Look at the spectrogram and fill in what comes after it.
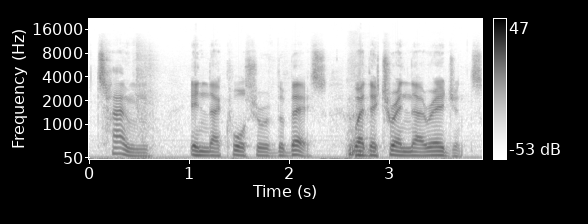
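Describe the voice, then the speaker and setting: The recording is very clean, with a silent background. A man with an English accent speaks at a moderate pace and a medium pitch. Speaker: professor.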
